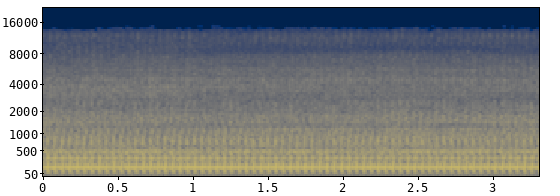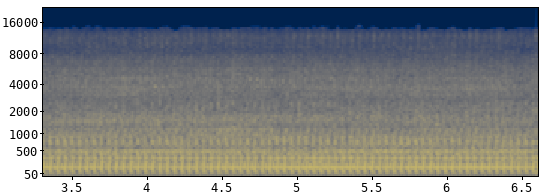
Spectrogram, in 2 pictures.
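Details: 1973 Giant Vac walk-behind leaf blower with a Briggs and Stratton single-cylinder engine that appeared seized; steady even beat with no climb in pitch, still not reaching full throttle.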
